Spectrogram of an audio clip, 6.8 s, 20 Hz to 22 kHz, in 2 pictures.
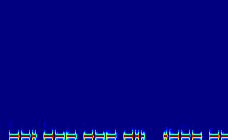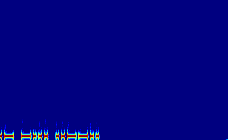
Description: Morse code, heard as a keyed tone, about 28 wpm, 700 Hz. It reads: GOOD JOB?
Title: Sentences from Top 1000 Words - Review Part 3 - 28wpm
